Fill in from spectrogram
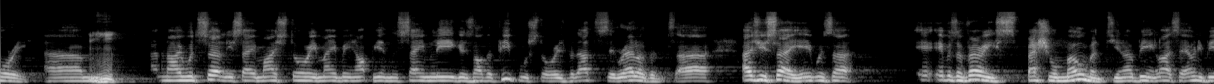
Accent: Guernsey; when I was born in Guernsey, I came from a very dysfunctional family

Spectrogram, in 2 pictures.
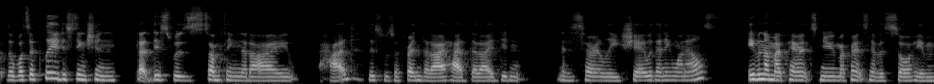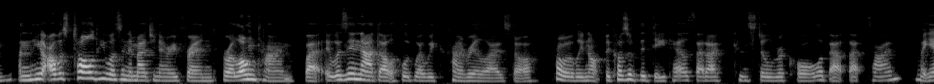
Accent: Saltaire, Yorkshire and the Humber, United Kingdom; So I grew up in Saltaire, which is a small town in Bradford, up in Yorkshire.

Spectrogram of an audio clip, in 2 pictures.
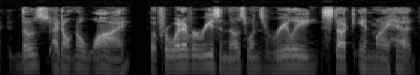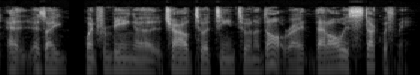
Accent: United States; as an American kid

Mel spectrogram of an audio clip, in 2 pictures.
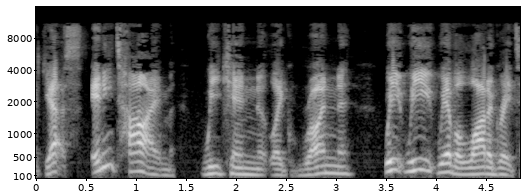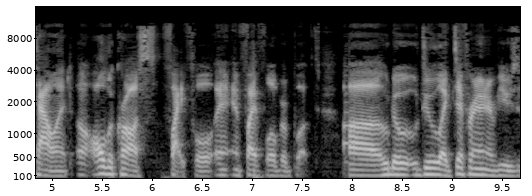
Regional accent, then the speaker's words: Ohio, United States; I'm from Ohio.

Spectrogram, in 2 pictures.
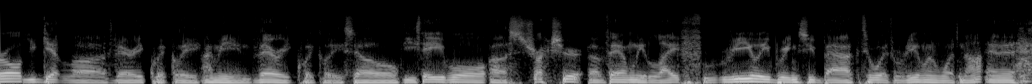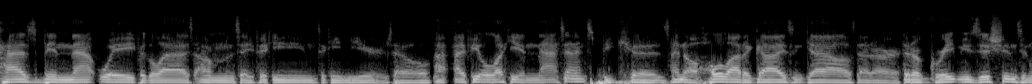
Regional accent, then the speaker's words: Jerusalem, Jerusalem District, Israel; also born or lived in New York; came from a really religious family growing up in Jerusalem

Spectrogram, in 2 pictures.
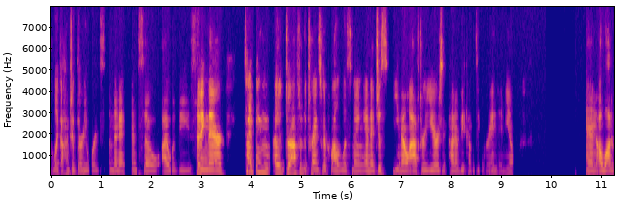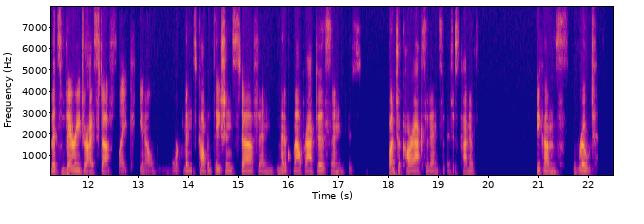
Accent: Maryland, United States; also born or lived in Baltimore, Maryland; I was born and raised in Maryland

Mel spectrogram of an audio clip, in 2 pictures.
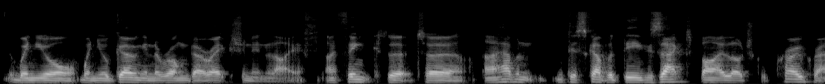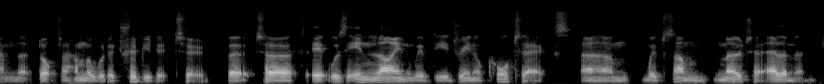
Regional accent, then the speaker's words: London, United Kingdom; moved away as an adult; now in India; My dad's Irish, my mum's English, but I grew up in London

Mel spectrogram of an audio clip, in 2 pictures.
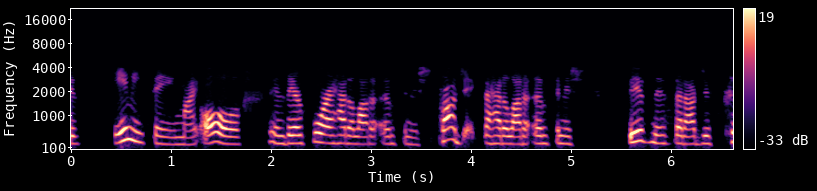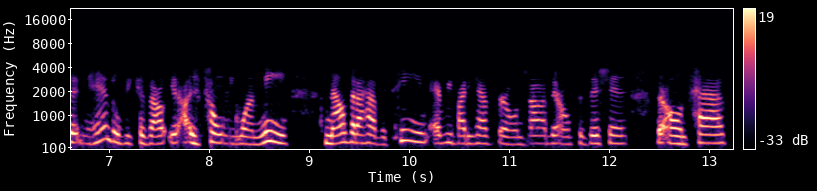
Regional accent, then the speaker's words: California, United States; moved away as an adult; also born or lived in Atlanta, Georgia / Los Angeles; I was born and raised in California

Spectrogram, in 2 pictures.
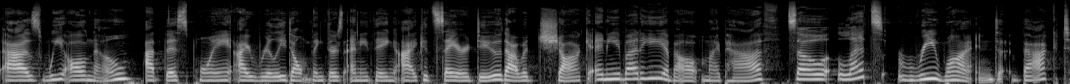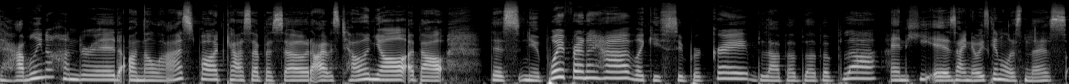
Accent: Gilbert, Arizona, United States; moved away as an adult; also born or lived in Tucson, Arizona / Malibu, California; now in North Carolina, United States; I am from Gilbert, Arizona

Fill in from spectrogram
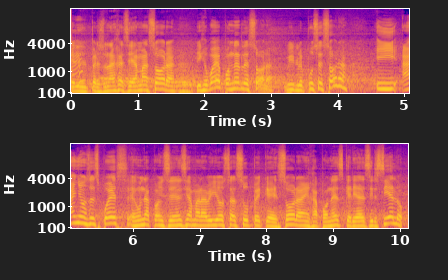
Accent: Tabasco, Mexico; Nosotros somos del sur de México, de un estado que se llama Tabasco

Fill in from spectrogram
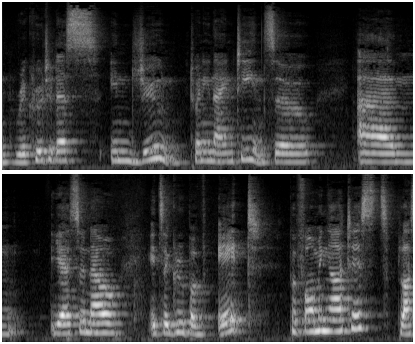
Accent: Malaysia; now in Sydney, Australia; I'm Malaysian Tamil, so three generations, born in Malaysia, but of Sri Lankan heritage.

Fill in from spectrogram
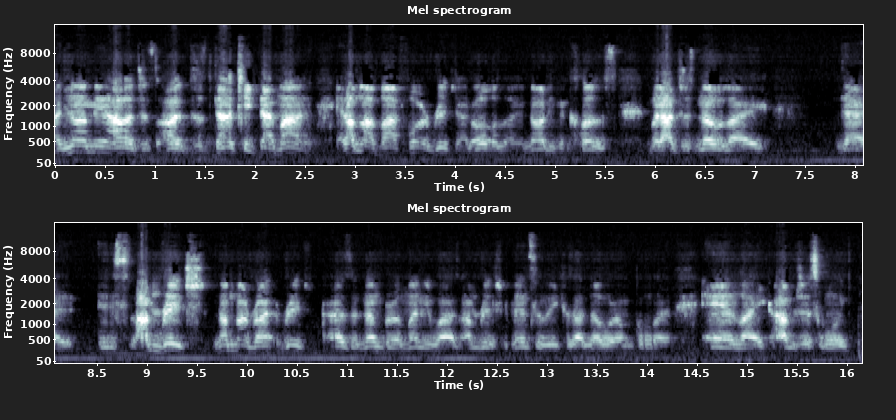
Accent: Ohio, United States; I'm from Ohio, right next to Pittsburgh, probably like 20 minutes from Pittsburgh

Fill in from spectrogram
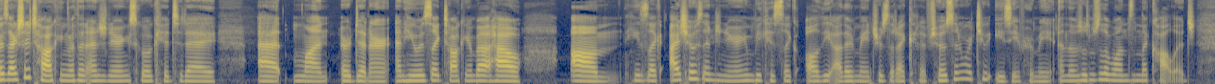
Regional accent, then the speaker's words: Arlington, Virginia, United States; I'm from Arlington, Virginia. two two two oh two

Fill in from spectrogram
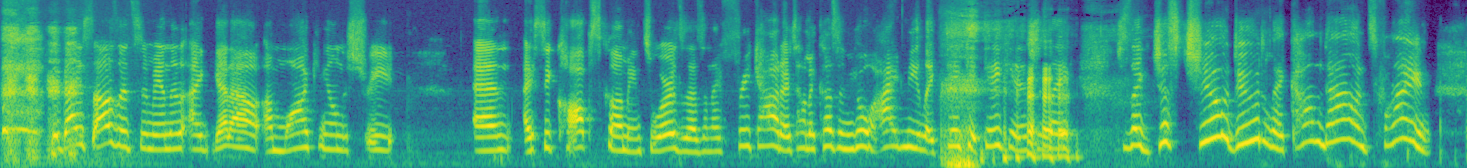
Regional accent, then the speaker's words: Montreal, Quebec, Canada; Because like I grew up in the West Island. And I did go to a French school when I moved here

